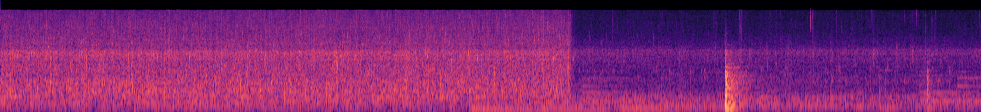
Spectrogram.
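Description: Tomato-and-chili sardine sauce sizzling and bubbling in a wok, a dense steady hiss that stops abruptly about six seconds in. Soft background music continues, and a single sharp knock sounds about a second later, near when the wok is tipped over the serving dish.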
